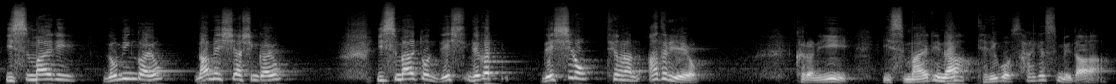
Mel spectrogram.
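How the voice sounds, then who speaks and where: A man's voice: high voice, sing-song, normal speed, a little mellow, breathy edge, voice pushed up, exaggerated voice. Man voicing aged Abraham, pleading, protesting, earnest. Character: Abraham, old man pleading and arguing with God.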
